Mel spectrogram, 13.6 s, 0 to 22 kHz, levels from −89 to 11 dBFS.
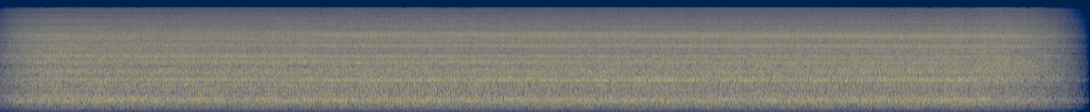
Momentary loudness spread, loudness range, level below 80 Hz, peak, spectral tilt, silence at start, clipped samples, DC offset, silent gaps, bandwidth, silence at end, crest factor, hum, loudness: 2 LU; 1 LU; -70 dBFS; -4 dBFS; 1 dB/octave; 0 s; under 0.1%; under 0.1%; none; 16 kHz; 0.15 s; 14 dB; none; -14 LUFS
